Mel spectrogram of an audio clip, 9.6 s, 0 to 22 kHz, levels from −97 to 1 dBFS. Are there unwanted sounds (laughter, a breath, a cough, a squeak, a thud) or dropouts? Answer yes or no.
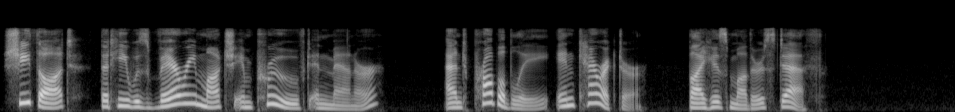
no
